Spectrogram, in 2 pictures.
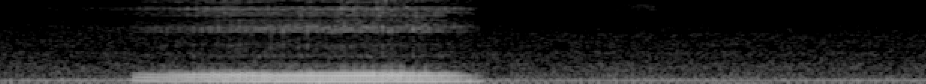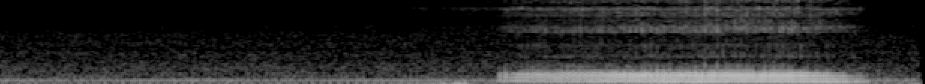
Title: Soothing??? Snoring sleep sounds!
